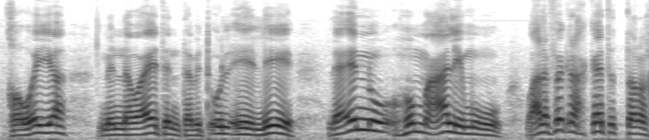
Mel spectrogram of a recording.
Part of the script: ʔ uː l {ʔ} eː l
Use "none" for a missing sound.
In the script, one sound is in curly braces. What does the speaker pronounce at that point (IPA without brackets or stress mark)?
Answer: ʔ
